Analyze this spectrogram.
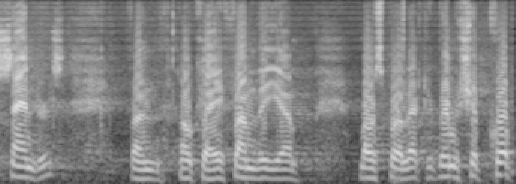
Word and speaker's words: Sanders: Is it Sanders? Not Saunders, Sanders.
